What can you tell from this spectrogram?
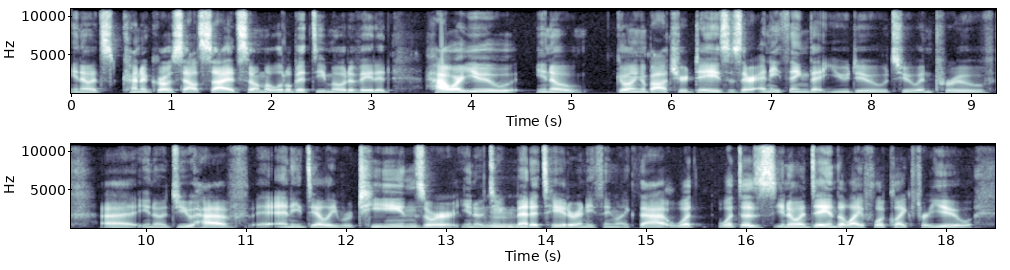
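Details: Adult man who says he has a stuttering problem and has accepted it; stuttering.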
